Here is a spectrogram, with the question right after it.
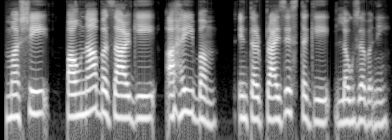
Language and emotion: Manipuri, neutral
